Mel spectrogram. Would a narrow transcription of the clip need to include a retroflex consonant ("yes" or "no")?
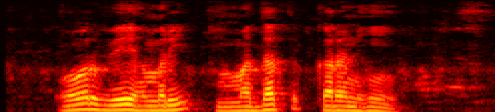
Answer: no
